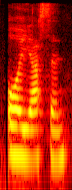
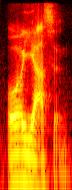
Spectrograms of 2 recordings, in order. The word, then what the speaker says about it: Oyasin: Oyasin. Oyasin.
